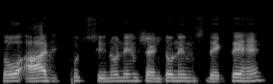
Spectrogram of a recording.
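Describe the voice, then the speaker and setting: A man gives a classroom vocabulary lesson at an unhurried pace, in a slightly raised voice. He spells each word out letter by letter and keeps checking in with the class before moving on. The recording is dry, with no room echo. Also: on the high side, flat delivery, a bit bright, clear, resonant tone. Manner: spells words letter by letter, repeats "theek hai" often. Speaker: English teacher.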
